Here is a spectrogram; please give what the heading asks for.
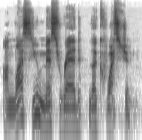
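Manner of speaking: usual speaking voice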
